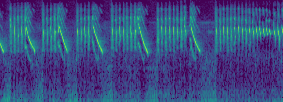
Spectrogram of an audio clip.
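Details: White-rumped shama in prolific song, used as a lure to make other shamas sing: high, fast pulsed phrases, each ending in a descending whistled sweep, repeated about six times with short pauses.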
